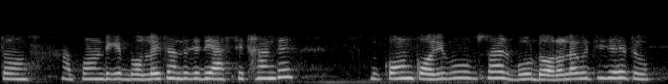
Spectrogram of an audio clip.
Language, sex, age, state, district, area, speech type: Odia, female, 30-45, Odisha, Bhadrak, rural, conversation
